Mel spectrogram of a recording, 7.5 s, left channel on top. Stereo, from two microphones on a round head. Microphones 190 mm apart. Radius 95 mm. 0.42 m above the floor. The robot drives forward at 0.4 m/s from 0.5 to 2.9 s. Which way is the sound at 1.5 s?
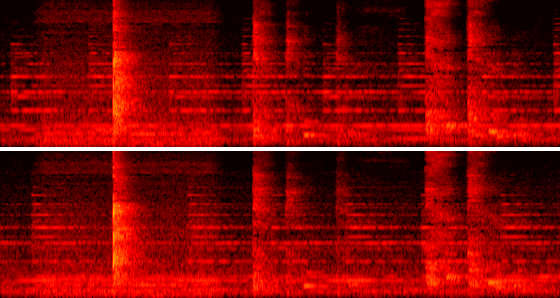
35° right (ahead or behind).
